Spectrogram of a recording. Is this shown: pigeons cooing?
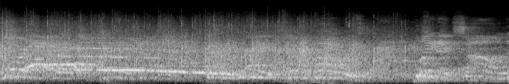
no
